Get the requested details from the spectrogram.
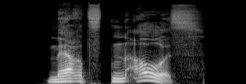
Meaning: inflection of ausmerzen: 1. first/third-person plural preterite 2. first/third-person plural subjunctive II
- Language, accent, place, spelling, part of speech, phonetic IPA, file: German, Germany, Berlin, merzten aus, verb, [ˌmɛʁt͡stn̩ ˈaʊ̯s], De-merzten aus.ogg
